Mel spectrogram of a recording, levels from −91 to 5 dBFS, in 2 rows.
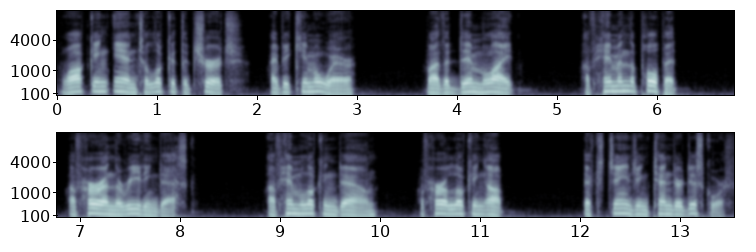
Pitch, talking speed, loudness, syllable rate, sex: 135 Hz, 160 wpm, -18 LUFS, 5.3 syllables/s, male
